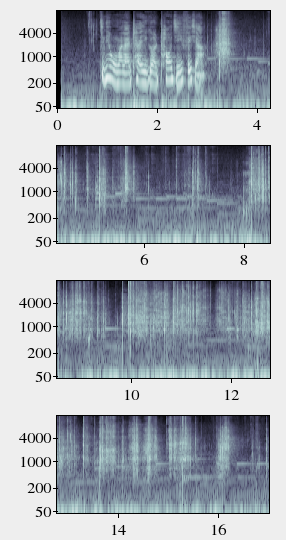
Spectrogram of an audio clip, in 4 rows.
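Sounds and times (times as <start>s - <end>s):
light background music: 0.3s - 17.0s
plastic packaging crinkling: 4.2s - 17.0s.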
